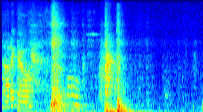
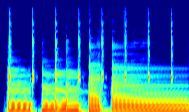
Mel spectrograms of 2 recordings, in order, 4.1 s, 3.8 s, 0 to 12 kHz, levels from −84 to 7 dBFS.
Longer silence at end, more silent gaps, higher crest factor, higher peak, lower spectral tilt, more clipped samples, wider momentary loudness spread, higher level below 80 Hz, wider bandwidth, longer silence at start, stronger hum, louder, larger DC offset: first, 0.7 s vs 0 s; neither; first, 20 dB vs 12 dB; about the same, -2 dBFS vs 0 dBFS; second, -5 dB/octave vs -10 dB/octave; neither; first, 17 LU vs 4 LU; second, -28 dBFS vs -18 dBFS; first, 12 kHz vs 8 kHz; about the same, 0.05 s vs 0.15 s; neither; second, -22 LUFS vs -14 LUFS; neither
